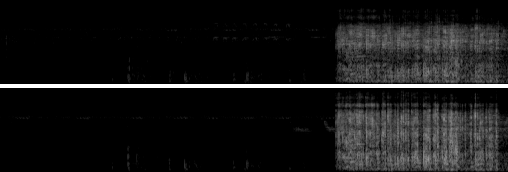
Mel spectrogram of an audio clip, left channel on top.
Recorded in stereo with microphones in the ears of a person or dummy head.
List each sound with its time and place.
1.1 s footsteps: 35° right (ahead or behind), 3 m; by 3.2 s 10° left (ahead or behind), 4 m
3.4 s tearing paper: 45° right (ahead or behind), 1.1 m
